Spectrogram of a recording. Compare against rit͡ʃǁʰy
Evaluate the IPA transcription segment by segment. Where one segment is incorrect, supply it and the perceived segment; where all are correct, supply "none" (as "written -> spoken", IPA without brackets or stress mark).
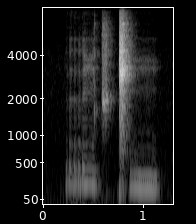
y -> i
